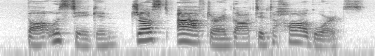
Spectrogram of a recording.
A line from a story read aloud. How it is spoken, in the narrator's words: Hagrid croaked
